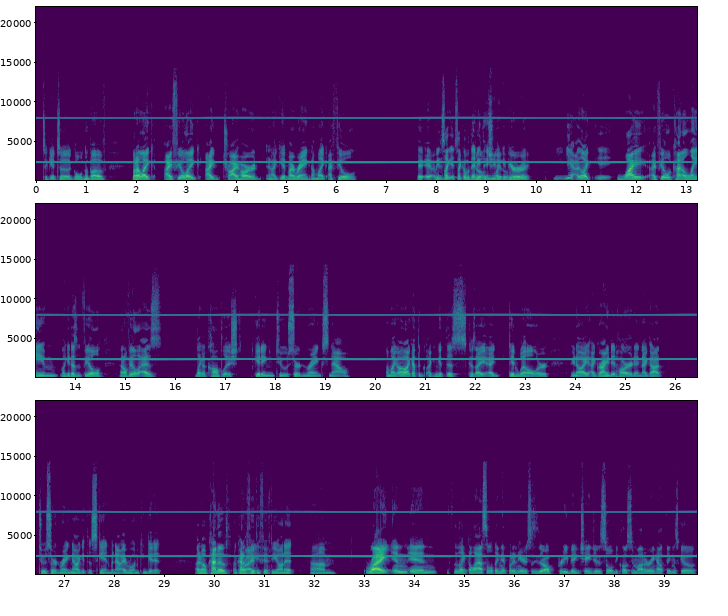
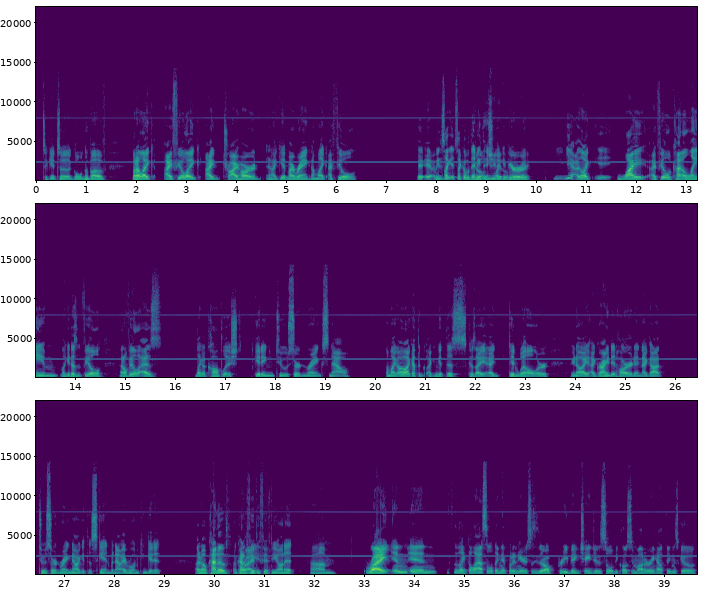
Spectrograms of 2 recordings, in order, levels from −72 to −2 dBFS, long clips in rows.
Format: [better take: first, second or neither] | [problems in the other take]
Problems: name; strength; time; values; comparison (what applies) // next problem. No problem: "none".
second | high-pitched whine; loud; throughout; 2.5 kHz, 8 dB below the speech; faint in the second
